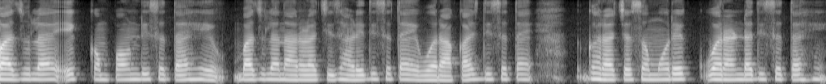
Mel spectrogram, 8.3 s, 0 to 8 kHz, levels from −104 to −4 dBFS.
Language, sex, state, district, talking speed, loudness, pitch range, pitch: Marathi, female, Maharashtra, Sindhudurg, 145 wpm, -22 LUFS, 175-190 Hz, 180 Hz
